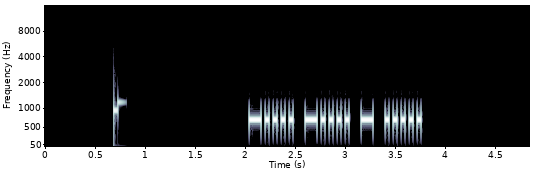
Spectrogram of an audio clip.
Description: Morse code, heard as a keyed tone, about 32 wpm, 700 Hz. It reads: 66T5
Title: Four Challenging Letter-Number Combinations 30wpm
